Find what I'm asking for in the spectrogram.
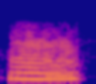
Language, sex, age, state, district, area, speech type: Maithili, female, 45-60, Bihar, Madhepura, rural, conversation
